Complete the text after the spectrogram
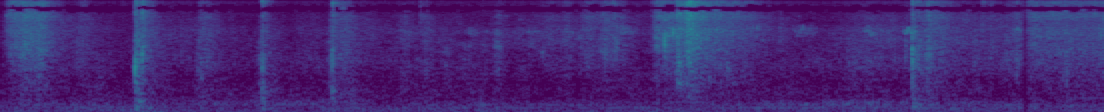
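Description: Wind rustles the leaves of a tree outdoors.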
